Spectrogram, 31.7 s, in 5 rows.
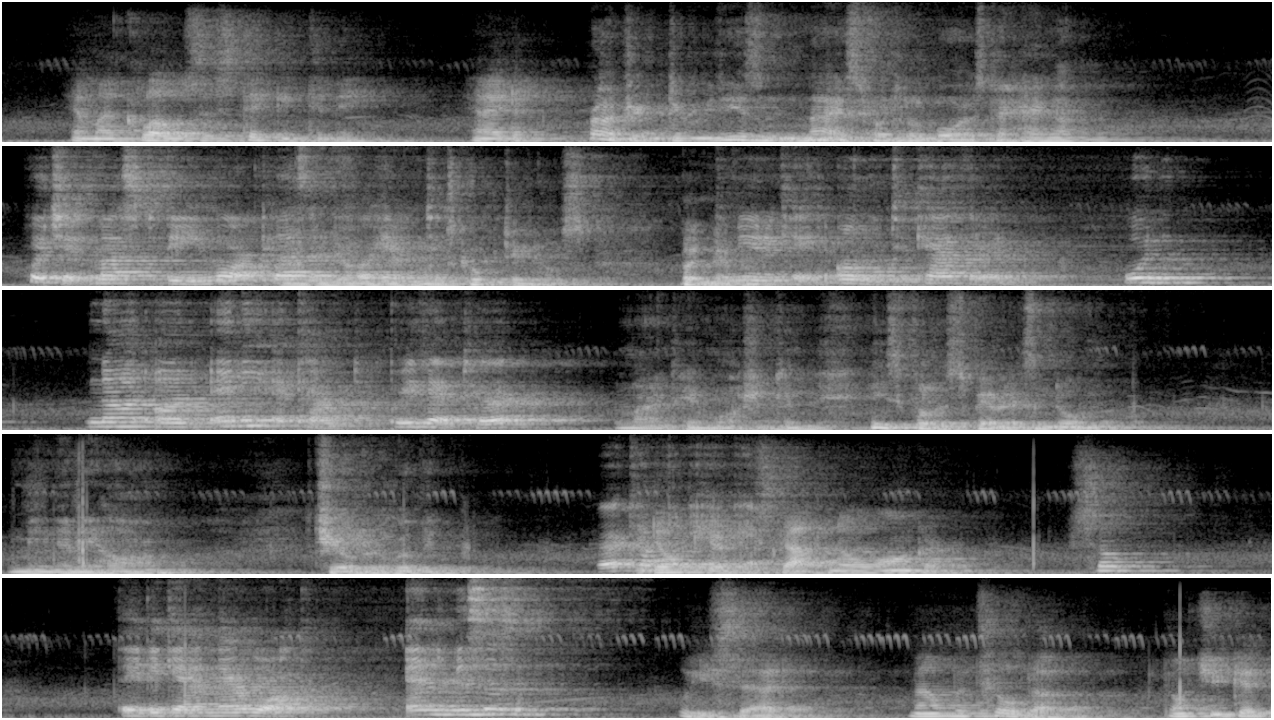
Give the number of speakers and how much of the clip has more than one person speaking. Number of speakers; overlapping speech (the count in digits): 3, about 6%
